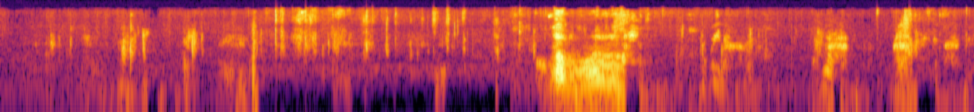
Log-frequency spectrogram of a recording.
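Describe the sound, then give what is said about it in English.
A big German Shepherd outdoors lets out one loud, rough bark in the middle, with a shorter sharp burst near the end, surrounded by faint clicking, scuffling and chewing-like sounds. “And there's a big German Shepherd out there.”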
